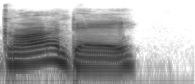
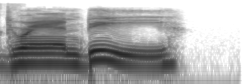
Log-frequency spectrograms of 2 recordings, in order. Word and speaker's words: Grande: She said, it's not Grande. It's Grandee.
